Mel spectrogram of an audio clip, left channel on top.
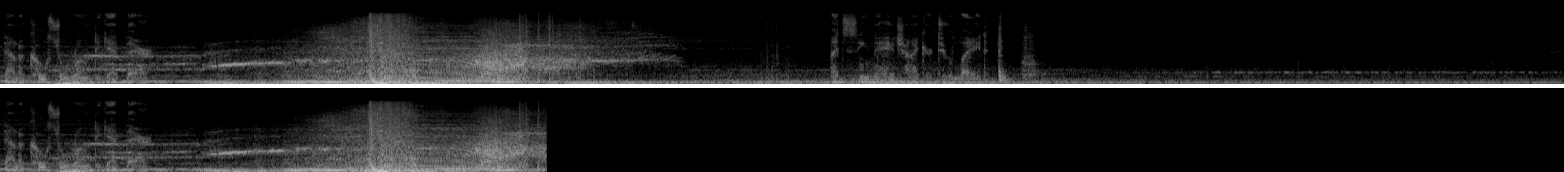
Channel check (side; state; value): right; drops out; at 5.5 s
